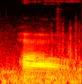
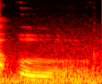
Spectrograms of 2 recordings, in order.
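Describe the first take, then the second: First: The vowels run together without a catch. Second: A catch in the throat splits the vowels. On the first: The speaker calls it wrong. "If there was no Okina and Kahako" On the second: The speaker calls it right. "Pa'u, not Pau"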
